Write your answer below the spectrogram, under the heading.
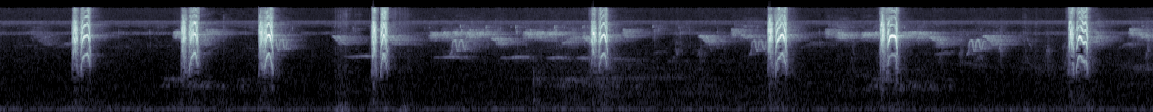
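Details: ['High, sharp chipping from a female crimson sunbird in breeding condition calling for a male, notes coming roughly every second with faint thin twitters between.']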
